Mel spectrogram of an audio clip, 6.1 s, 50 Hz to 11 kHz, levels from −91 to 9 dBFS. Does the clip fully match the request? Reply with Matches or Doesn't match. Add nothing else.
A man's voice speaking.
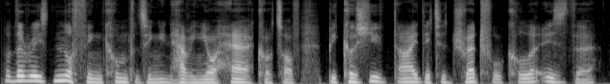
Matches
